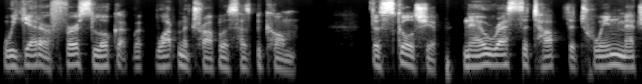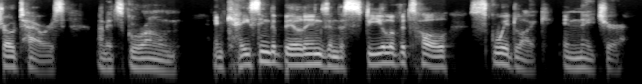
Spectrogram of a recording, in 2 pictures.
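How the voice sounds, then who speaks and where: Husky man reading stage directions. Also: fairly low pitch, normal speed, a little mellow, no room sound. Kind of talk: scripted narration at a table read.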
